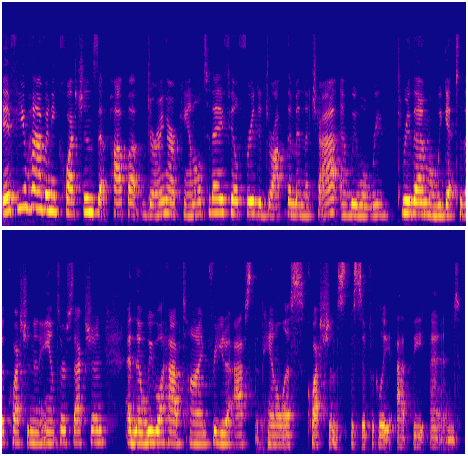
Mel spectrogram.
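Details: Adult woman; normal speech.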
